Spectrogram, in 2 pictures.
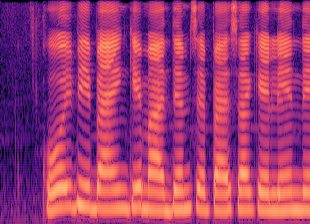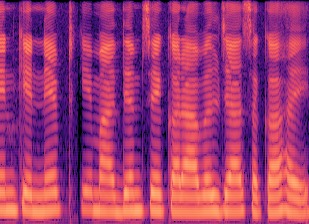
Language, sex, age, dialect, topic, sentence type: Magahi, female, 31-35, Western, banking, statement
